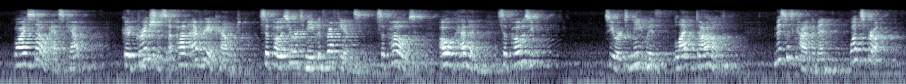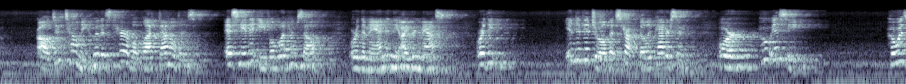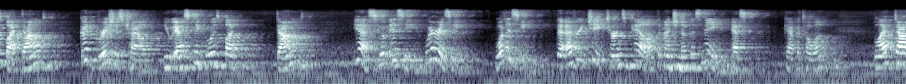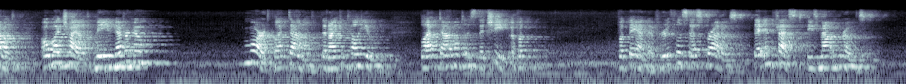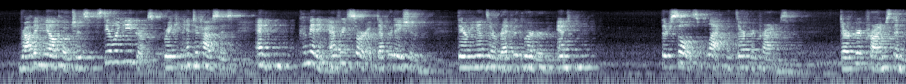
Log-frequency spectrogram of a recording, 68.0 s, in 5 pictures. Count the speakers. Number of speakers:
1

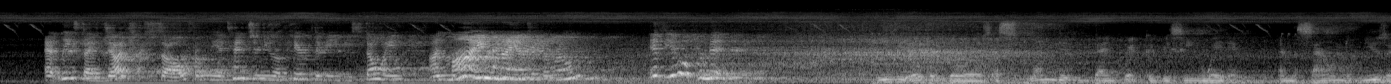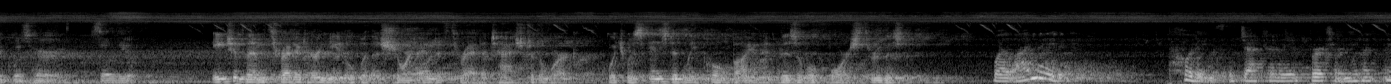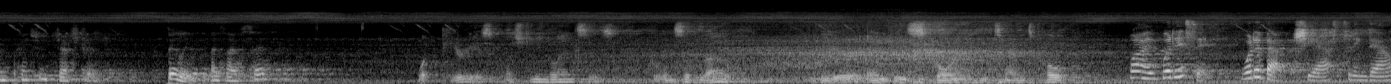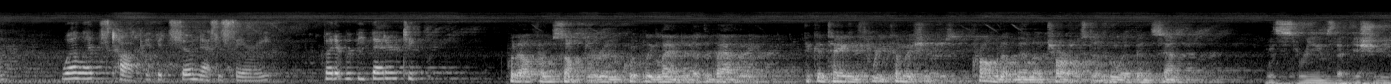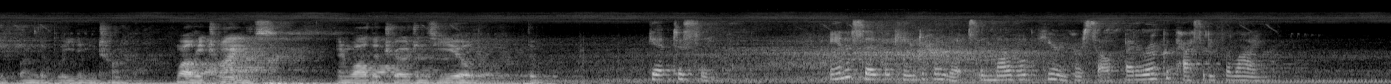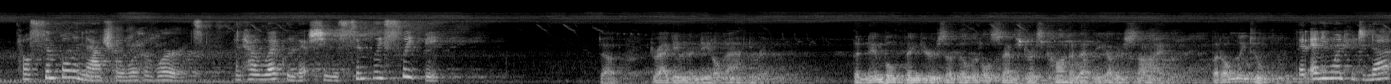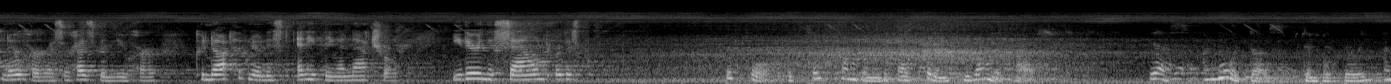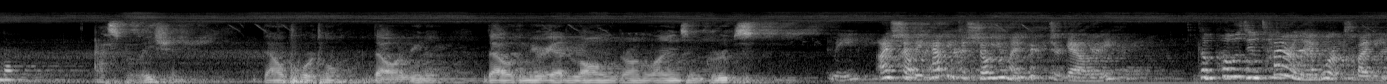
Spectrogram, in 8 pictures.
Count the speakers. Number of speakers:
8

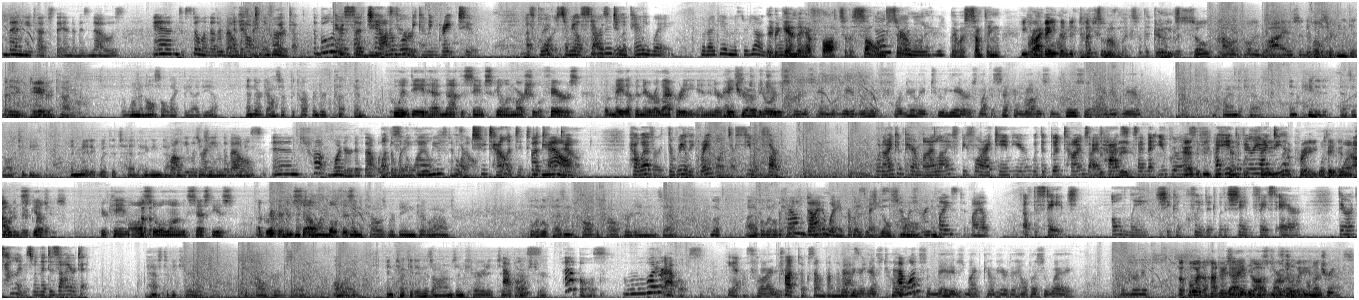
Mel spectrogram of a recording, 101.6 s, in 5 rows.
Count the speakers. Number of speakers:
8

